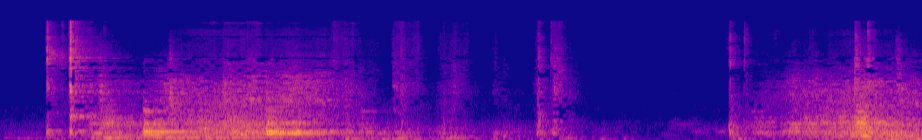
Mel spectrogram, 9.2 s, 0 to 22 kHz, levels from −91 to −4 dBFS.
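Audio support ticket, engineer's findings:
Throughout: gritty, metallic treble on the sounds, with nothing above 11.8 kHz. Likely HE-AAC compression, with heavy damage that fits a very low bitrate near 16 kbps. Replicated upper bands, not the original, so harmonics misalign. Spectrogram: repeated, smeared high-band patches, hard ceiling.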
